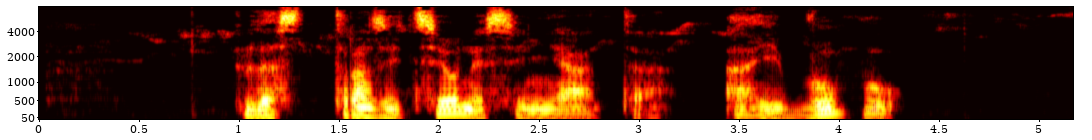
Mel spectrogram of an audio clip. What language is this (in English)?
Italian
